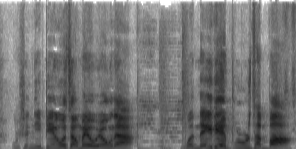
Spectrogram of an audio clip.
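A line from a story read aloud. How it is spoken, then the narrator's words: Shout. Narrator (Chinese): 我又喊了一句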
